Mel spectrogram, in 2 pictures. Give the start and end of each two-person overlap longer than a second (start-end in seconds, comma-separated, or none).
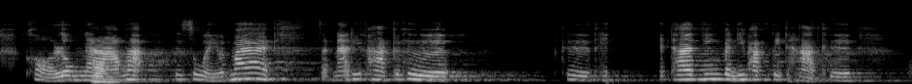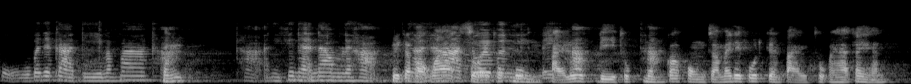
13.1-14.9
